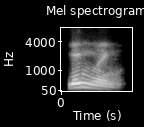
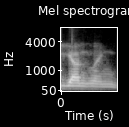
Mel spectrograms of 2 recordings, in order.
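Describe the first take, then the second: First: The first syllable sounds like 'ying'. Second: The first syllable sounds like 'young'. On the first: The speaker calls it right. "I said it right this time" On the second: The speaker calls it wrong. "I always say Youngling because it pisses off my American friends"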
